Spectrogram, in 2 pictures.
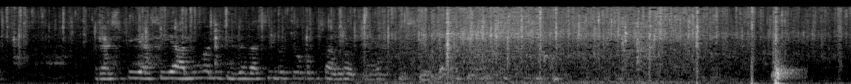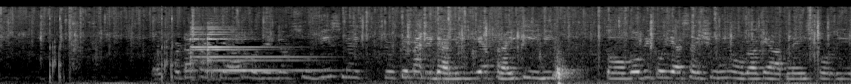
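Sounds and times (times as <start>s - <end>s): hot oil sizzling: 0.0s - 17.0s
sharp knocks: 7.7s - 8.1s
short ringing chime: 10.4s - 12.1s.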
